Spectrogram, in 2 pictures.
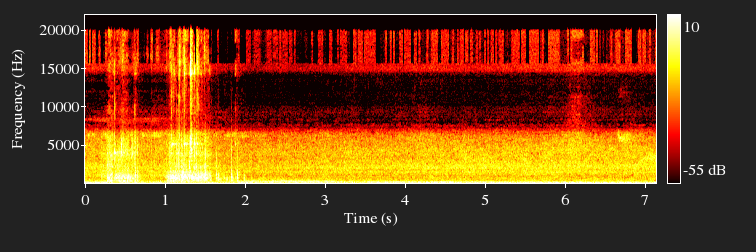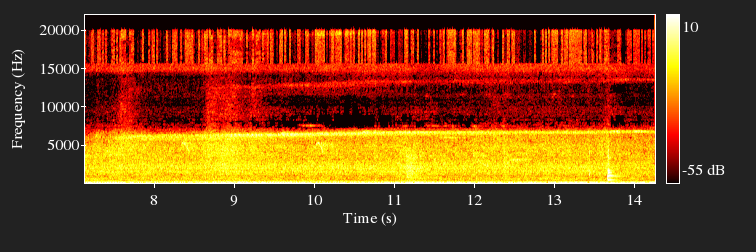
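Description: Heavy low rumble with a rapid, steady mechanical clatter under the idle; knock traced to the engine's balancer gear.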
